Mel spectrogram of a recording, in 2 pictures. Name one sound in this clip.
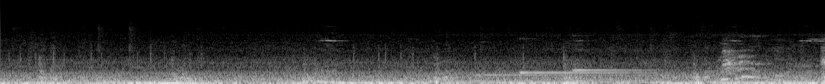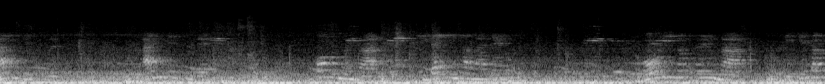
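A train rumbles steadily along the rails from inside the cab.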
